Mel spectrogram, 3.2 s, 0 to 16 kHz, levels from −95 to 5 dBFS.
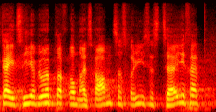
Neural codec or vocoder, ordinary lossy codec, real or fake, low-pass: codec, 44.1 kHz, 2.6 kbps, DAC; none; fake; 14.4 kHz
